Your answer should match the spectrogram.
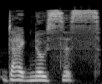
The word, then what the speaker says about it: diagnosis: diagnose something but the the noun form of this word diagnosis is an S diagnosis diagnose so it's a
